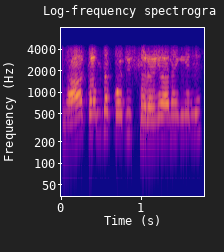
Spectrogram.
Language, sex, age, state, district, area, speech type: Urdu, male, 18-30, Uttar Pradesh, Gautam Buddha Nagar, urban, conversation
